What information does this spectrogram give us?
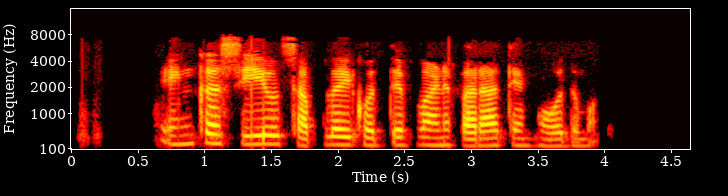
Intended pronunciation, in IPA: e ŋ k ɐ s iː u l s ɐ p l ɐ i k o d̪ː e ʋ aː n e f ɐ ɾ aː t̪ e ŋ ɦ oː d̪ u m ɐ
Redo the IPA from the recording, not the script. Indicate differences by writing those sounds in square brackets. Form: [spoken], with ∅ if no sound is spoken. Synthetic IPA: e ŋ k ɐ s iː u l s ɐ p l ɐ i k o d̪ː e [ʋː] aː n e f ɐ ɾ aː t̪ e ŋ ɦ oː d̪ u m ɐ

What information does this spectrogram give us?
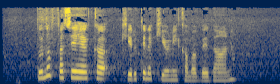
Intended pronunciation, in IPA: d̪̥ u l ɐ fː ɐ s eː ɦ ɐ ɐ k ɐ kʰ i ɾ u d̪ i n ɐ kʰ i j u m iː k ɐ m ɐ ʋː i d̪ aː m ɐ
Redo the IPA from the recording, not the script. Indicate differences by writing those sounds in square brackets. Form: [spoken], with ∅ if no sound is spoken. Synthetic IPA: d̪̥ u l ɐ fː ɐ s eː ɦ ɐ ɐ k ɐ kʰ i ɾ u [t̪] i n ɐ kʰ i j u [n] iː k ɐ m ɐ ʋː [e] d̪ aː [n] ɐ

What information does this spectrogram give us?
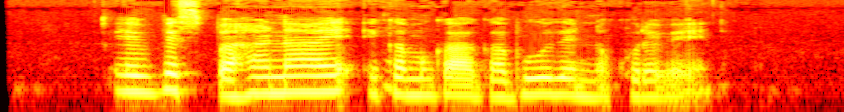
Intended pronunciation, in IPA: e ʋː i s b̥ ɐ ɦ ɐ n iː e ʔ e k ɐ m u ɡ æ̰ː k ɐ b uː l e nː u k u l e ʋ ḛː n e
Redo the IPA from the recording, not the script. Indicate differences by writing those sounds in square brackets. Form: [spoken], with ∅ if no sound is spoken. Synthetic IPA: e ʋː [e] s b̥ ɐ ɦ ɐ n [aː] e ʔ e k ɐ m u ɡ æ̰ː [ɡ] ɐ b uː l e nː u k u [ɾ] e ʋ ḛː n e

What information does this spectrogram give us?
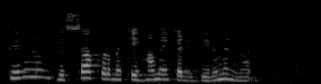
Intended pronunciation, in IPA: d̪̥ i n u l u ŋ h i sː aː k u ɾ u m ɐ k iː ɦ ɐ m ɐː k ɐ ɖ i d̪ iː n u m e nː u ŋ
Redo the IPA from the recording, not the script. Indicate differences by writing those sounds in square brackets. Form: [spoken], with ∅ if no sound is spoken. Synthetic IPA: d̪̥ i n u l u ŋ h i sː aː k u ɾ u m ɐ k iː ɦ ɐ m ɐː k ɐ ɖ i d̪ [i] n u m e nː u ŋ

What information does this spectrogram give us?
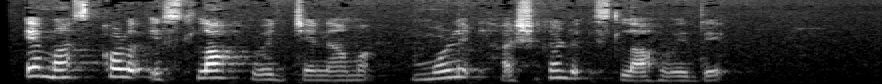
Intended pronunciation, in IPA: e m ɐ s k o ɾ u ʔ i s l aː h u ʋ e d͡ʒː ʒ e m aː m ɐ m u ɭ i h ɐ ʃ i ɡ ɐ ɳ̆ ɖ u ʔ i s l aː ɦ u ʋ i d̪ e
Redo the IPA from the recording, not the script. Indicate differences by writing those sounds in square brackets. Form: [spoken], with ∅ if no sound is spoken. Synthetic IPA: e m ɐ s k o [ɭ] u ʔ i s l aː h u ʋ e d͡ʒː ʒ e [n] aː m ɐ m u ɭ i h ɐ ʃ i ɡ ɐ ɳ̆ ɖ u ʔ i s l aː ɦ u ʋ [e] d̪ e

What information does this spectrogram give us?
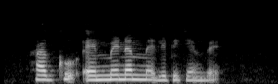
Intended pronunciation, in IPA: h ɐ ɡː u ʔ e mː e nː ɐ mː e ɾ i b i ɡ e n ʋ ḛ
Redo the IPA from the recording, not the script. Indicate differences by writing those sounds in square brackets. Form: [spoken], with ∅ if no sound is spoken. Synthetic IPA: h ɐ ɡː u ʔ e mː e [n] ɐ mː e [l] i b i ɡ e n ʋ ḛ

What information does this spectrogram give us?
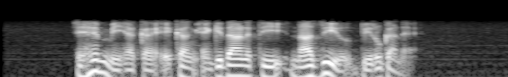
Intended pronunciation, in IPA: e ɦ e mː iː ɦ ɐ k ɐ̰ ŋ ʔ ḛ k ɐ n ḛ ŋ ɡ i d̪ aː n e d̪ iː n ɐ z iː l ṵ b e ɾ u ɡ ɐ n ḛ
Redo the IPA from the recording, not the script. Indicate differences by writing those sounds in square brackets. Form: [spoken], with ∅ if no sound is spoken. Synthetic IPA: e ɦ e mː iː ɦ ɐ k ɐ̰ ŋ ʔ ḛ k ɐ [ŋ] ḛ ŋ ɡ i d̪ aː n e [t̪] iː n ɐ z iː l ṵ b [i] ɾ u ɡ ɐ n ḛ

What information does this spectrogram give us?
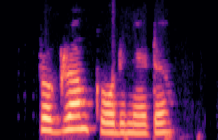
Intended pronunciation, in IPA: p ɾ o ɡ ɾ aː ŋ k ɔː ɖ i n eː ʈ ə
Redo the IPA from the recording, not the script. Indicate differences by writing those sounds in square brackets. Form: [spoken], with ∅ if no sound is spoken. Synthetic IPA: p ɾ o ɡ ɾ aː [m] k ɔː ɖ i n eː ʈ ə

